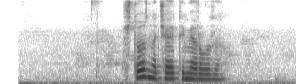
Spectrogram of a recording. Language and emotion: Russian, neutral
